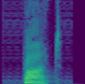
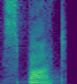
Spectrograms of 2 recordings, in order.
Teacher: 앞서 보았던 단어 pot에서는 바람이 많이 나왔지만 P 소리가 S 소리 다음에 나타날 때는 바람이 생기지 않습니다. 즉, pot의 P와 지금 들었던 spot의 P는 음성적으로 다르지만 우리는 같은 소리로 인지합니다. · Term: 바람이 없는 P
